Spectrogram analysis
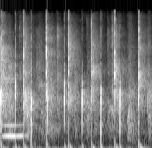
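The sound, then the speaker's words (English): A short round of applause for guest GK Barry: roughly ten sharp, crisp claps in a fairly steady rhythm, moderately loud, with no talking over them. “Round of applause.”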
